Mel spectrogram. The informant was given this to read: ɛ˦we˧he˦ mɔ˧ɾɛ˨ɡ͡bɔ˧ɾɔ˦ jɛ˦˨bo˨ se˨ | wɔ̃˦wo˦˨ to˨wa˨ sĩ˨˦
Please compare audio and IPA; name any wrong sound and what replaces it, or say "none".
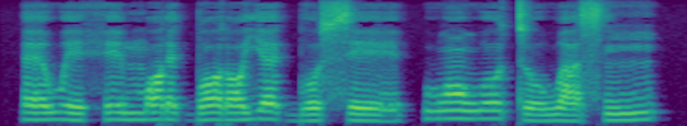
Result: b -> ɡ͡b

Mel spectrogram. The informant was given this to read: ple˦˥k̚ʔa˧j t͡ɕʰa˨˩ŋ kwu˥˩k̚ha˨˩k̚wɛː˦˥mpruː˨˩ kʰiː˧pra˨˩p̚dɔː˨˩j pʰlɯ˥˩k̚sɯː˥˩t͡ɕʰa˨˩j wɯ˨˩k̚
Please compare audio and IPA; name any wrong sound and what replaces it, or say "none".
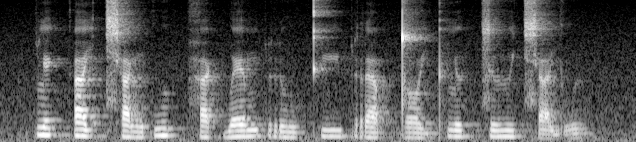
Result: none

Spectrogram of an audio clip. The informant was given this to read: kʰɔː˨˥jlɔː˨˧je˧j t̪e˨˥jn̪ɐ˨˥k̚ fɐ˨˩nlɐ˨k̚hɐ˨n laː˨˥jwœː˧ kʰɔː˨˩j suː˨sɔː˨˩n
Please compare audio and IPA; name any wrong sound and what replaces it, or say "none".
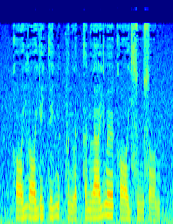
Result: none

